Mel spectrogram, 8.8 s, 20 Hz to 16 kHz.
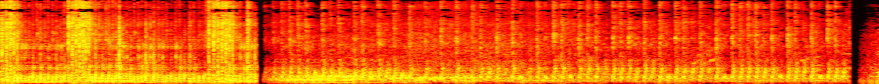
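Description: A 2006 Kawasaki ZX130 motorcycle idles close by with a steady, even putter that cuts out briefly once, then carries on smoothly until it stops near the end, with no voices.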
